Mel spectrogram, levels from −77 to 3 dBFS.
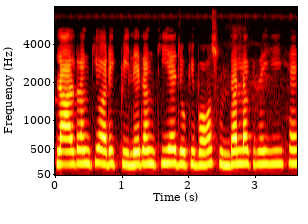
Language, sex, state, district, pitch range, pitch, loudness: Hindi, female, Uttar Pradesh, Jalaun, 225-240 Hz, 230 Hz, -14 LUFS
